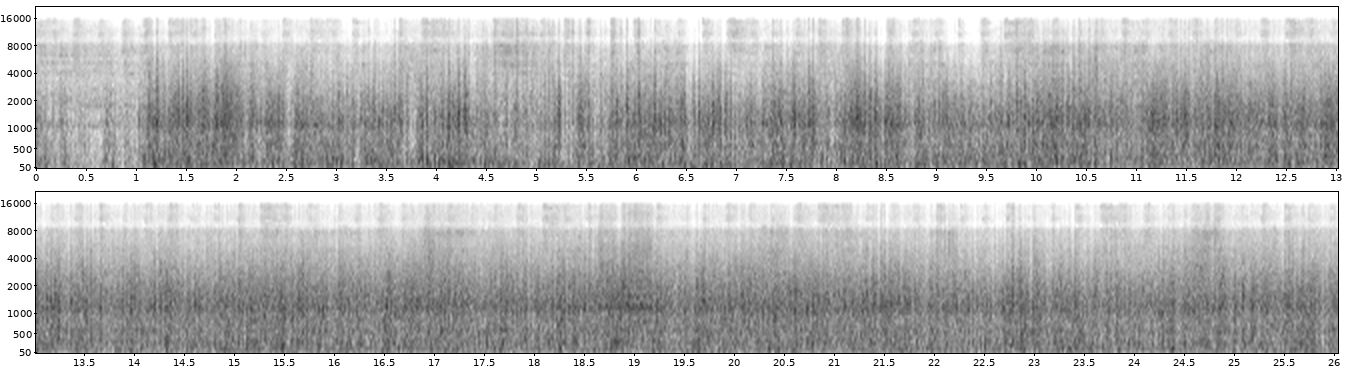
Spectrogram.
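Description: Passenger train running at speed, heard from an open carriage window: a steady rush of rumbling, clattering wheel and carriage noise that picks up about a second in.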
